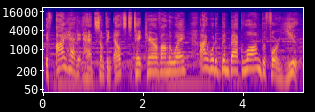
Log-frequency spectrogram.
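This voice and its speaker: A man's voice: high-pitched, sing-song, normal speed, music in the background. An actor playing an earnest, easily irritated young male informant in a game, who turns huffy under teasing but reports his findings dutifully. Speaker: game character.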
